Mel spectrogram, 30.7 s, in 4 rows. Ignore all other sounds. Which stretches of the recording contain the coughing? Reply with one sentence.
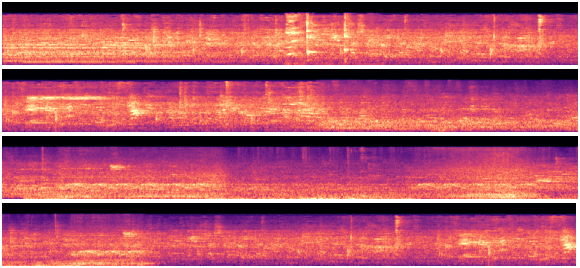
You can hear the coughing from 3.8 to 5.1 s.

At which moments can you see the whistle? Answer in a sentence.
You can hear the whistle from 8.0 to 9.1 s.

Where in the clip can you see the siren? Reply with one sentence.
You can hear the siren from 15.7 to 24.9 s.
